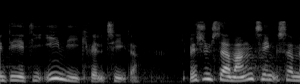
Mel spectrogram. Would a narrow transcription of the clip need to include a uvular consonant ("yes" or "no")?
no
